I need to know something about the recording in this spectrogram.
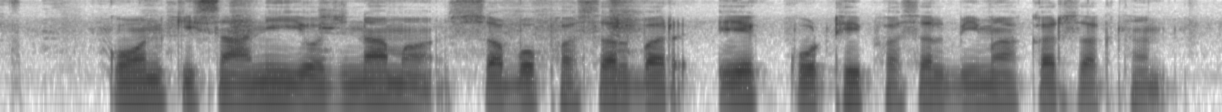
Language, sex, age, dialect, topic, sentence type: Chhattisgarhi, male, 31-35, Eastern, agriculture, question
